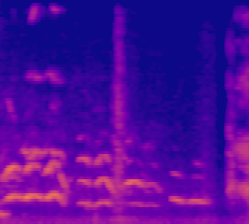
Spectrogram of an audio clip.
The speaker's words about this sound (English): Oh my fat lady wheeze is happening.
